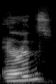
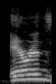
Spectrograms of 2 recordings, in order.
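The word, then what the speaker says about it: Ariens: I have an Aerands Deluxe 30. Aerens is is I I believe I'm pronouncing it correctly, but it's a r i ens. Aaron's deluxe 30.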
